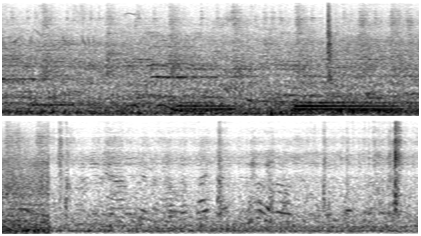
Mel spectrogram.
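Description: Background music with long held notes, which cuts off suddenly about halfway through. After that comes a quieter outdoor background of faint, distant voices, with a single sharp click at the very end.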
